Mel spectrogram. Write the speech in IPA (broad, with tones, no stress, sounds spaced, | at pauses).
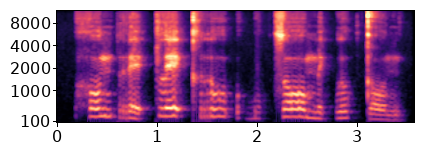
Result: h o˥˩ n p r e˨˩ ʔ k l e˥˩ ʔ kʰ r u˥˩ ʔ | b o˨˩ k̚ s oː˥˩ m e˨˩ k̚ l u˦˥ k̚ t o˨˩ n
